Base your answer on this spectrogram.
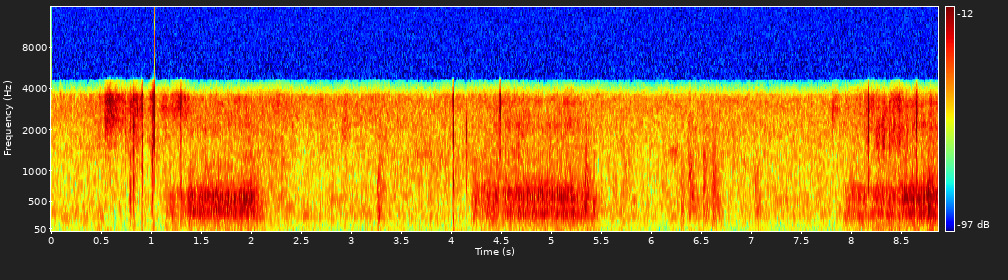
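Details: Adult man napping: gentle, rough snores about every three to four seconds, with faint clicks and room noise between them; snoring.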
